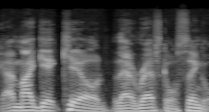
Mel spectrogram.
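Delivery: put-on Southern American accent. Retelling what Michael Irvin said in a football story, Michael Irvin in Southern accent. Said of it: "I don't know why I'm doing a Southern accent".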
